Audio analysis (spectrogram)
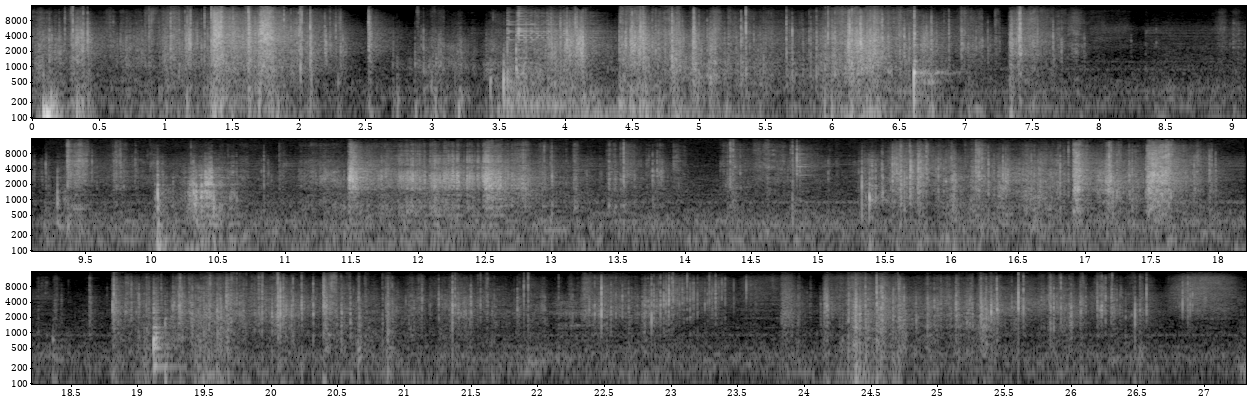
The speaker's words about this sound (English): And then you measure out baking paper just enough to cover the base and all four sides. And you're just going to put it in and make sure it sticks, which it will stick because of the oil.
